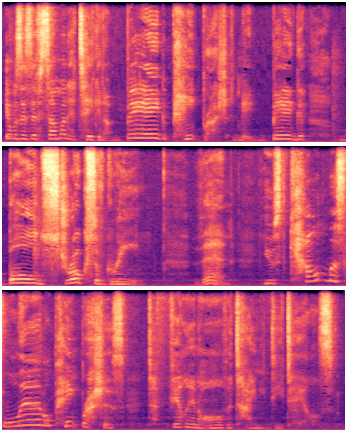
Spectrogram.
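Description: A middle-aged woman reading a picture book aloud to children, with dramatic pauses and hushed emphasis. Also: fairly high pitch, big pitch swings. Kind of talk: expressive read-aloud for children. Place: indoor room at home. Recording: faint background room noise.

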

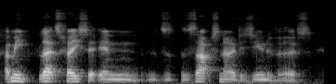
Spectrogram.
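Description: A man in his thirties with a fairly low voice chats about a film over a home video call. He rambles in an easygoing way and fills his pauses with ums. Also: a bit bright, breathy edge. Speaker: podcast co-host. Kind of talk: casual film-review chat. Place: home room.

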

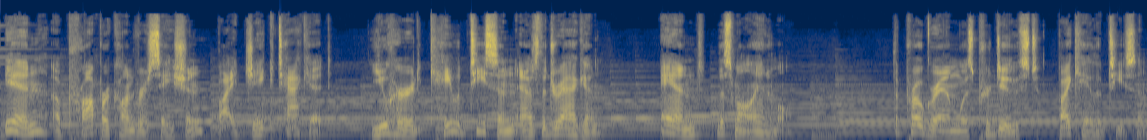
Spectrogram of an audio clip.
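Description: A man serves as announcer, reading scripted credits. He speaks very slowly with animated, swinging intonation, and music plays clearly underneath. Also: medium pitch. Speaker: announcer and narrator.

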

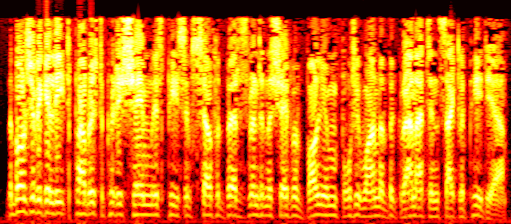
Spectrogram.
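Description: A man narrating a non-fiction audiobook with measured, sardonic delivery and expressive emphasis, on dull lo-fi audio. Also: on the low side, breathy edge, dry recording.

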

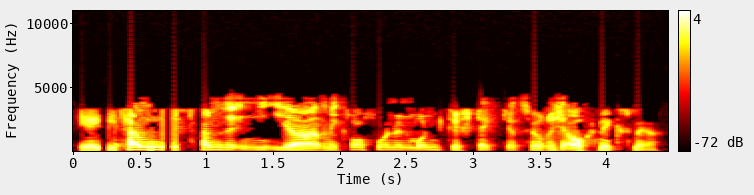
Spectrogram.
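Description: A man in a phone conversation, answering in a deadpan, obtuse and drily contrary manner. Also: fairly high pitch, a little fast. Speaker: scam baiter playing along on a call. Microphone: telephone. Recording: thin, narrow phone line.

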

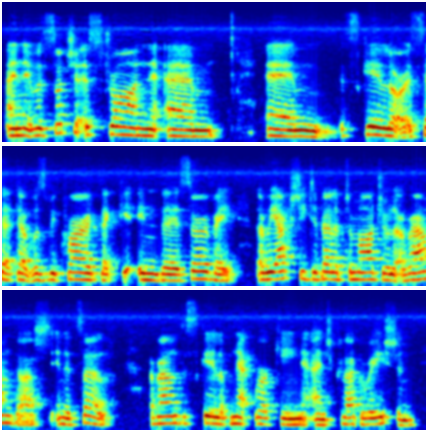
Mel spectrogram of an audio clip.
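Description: Gravelly low woman moderating, echoey room. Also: fairly even intonation, normal speed. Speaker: host, researcher. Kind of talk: moderating a panel on a video call. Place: room with wooden ceiling, indoors. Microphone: video call webcam. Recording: roomy, echoey webcam sound.

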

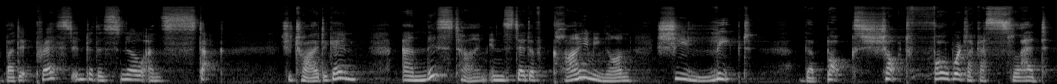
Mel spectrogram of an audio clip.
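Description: A woman's voice: medium pitch, expressive, slow pace. Woman reading a children's story. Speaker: storybook reader. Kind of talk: expressive children's story narration.

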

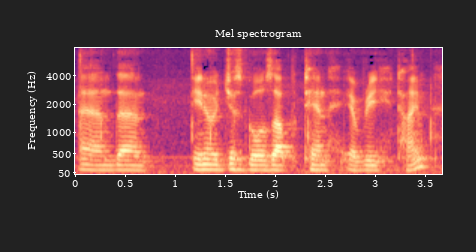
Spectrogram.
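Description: A man's voice: mid-range voice, unhurried, a little hiss or hum. Easygoing man reviewing a gadget. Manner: relaxed, filler-heavy, says "you know" often. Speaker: product reviewer. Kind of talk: casual hands-on product demonstration. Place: indoor room at a table.

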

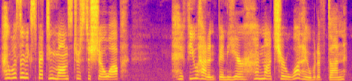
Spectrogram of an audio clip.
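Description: A woman voicing a polite, earnest young village woman in an anime-style video game, speaking gently. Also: sits high, moderate pace, slight background noise, close to an everyday voice. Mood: grateful, friendly.

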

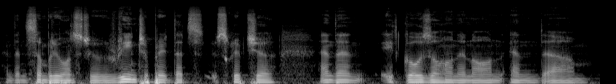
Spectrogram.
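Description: Hesitant low-voiced man on a gallery panel. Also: level tone, moderate pace, a little mellow. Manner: hesitant, many fillers. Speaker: panel artist. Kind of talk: panel discussion. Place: gallery room with audience. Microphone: handheld mic.

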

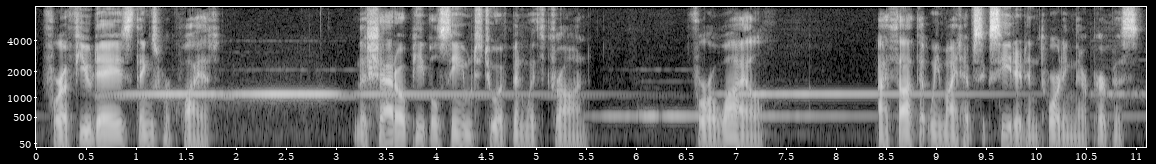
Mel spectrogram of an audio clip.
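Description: An actor as a haunted, earnest man telling his story in a radio horror drama. His voice is low and measured, ominous in tone, with music playing underneath. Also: darkish tone. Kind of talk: dramatic first-person radio narration.

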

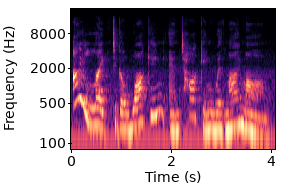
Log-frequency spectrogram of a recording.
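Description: A woman reading a picture book aloud for children at story time, expressive and stretching words to act them out. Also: fairly low pitch, slow, slight background noise. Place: indoors, library room with bookshelves.

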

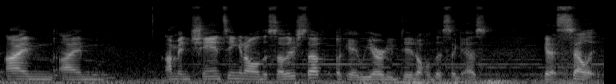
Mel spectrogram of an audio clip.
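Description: A man's voice: mid-range voice, flat delivery, fairly quick, music in the background. A young man casually commentating on his game live, rambling and swearing as he thinks aloud. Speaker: game streamer.

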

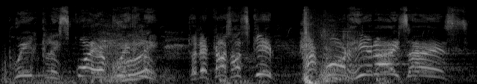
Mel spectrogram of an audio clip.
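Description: An actor playing a deluded, lovestruck knight in a cartoon, with grandiose, florid, theatrical delivery. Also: male voice, very high-pitched, slow, creaky, very noisy, full character voice. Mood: triumphant, excited.

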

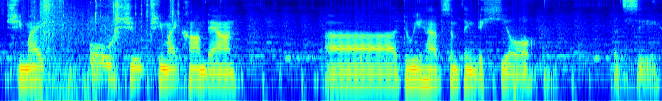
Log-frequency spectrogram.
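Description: A man's voice: on the low side, takes it slowly, long pauses. A man doing casual let's play commentary, thinking aloud with mild exclamations as he plays. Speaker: gamer playing and commentating. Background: game music.

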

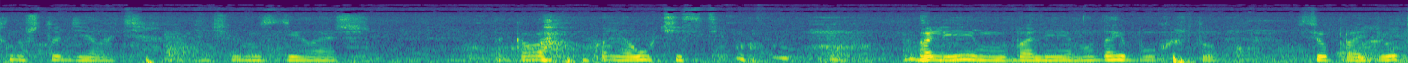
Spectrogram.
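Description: A woman with a cold and a hoarse voice, chatting casually to viewers as she films a hotel buffet on her phone. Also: medium pitch, heavy background noise. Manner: chatty, talks to viewers while walking a buffet. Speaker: vlogger. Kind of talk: casual vlog narration. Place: hotel restaurant buffet, indoors.

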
